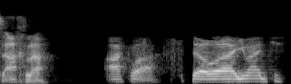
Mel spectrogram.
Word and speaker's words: Akhla: Obviously you got your single Friday, Akhala. Is that how do you say it? Yeah, it's Akhla.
